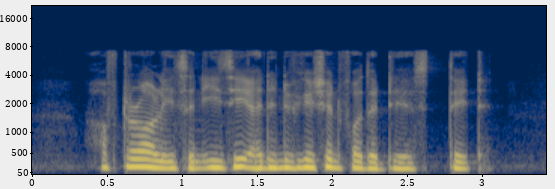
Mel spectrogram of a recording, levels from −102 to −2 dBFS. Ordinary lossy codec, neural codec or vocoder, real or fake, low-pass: none; none; real; 7.2 kHz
